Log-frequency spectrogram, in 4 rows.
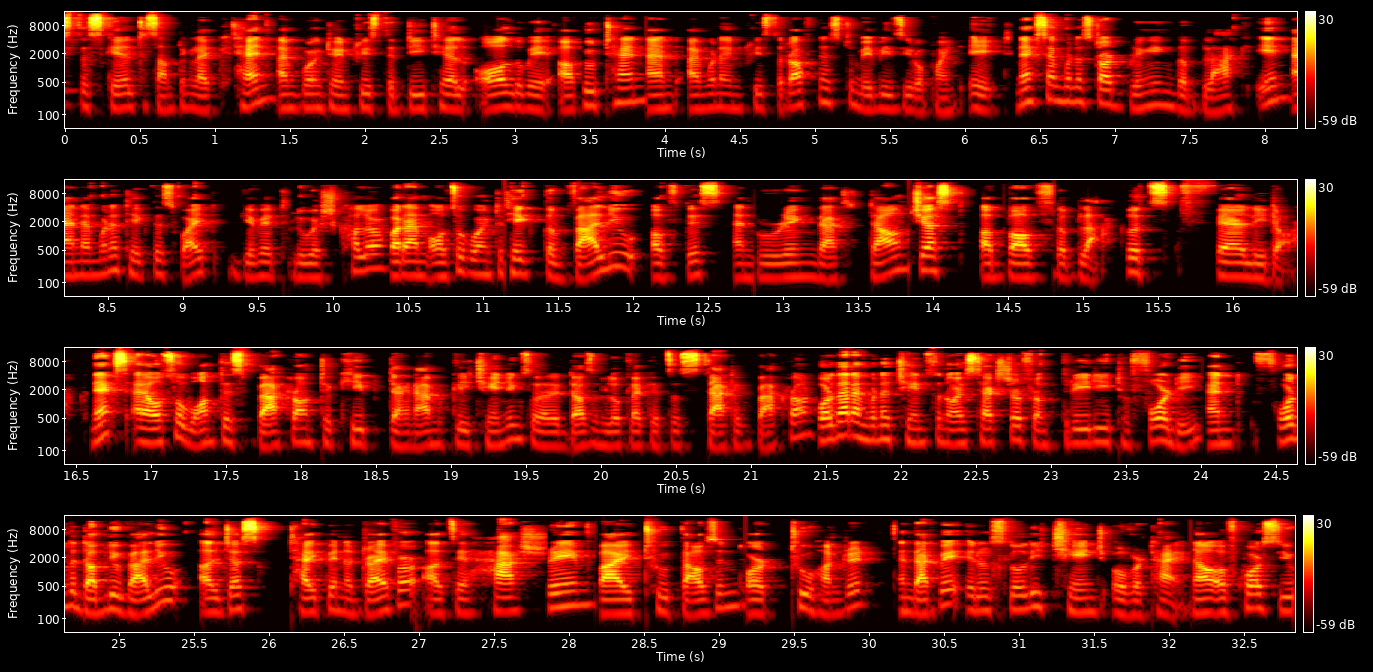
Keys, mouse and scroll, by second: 0.0-1.3 drag, 2.0-3.7 drag, 4.6-6.2 drag, 6.7-7.9 drag, 8.4 click, 9.0 click, 11.2 click, 16.5-16.8 scroll down 2, 17.6 space, 21.2 space, 21.4-22.0 scroll down 2, 22.1 middle click, 22.3-22.8 scroll up 2, 22.9-23.9 drag, 25.5-30.1 drag, 29.9 0, 32.1-32.8 drag.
